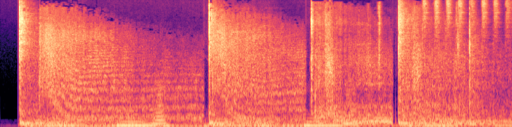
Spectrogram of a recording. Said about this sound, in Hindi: यहां यूक्रेन की सेना ने मल्टी रॉकेट लॉन्चर सिस्टम से रूस पर ताबड़तोड़ हमले किए, जिससे पूरा इलाका गूंज उठा।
